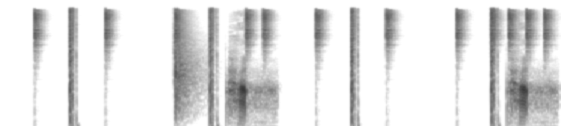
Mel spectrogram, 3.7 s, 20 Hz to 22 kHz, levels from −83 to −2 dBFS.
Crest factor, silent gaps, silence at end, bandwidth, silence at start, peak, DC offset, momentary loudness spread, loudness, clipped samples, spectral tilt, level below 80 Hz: 26 dB; 0.60-0.70 s, 1.07-1.17 s, 2.47-2.57 s, 2.94-3.04 s; 0 s; 17.5 kHz; 0.25 s; 0 dBFS; under 0.1%; 6 LU; -23 LUFS; under 0.1%; 1.5 dB/octave; -66 dBFS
